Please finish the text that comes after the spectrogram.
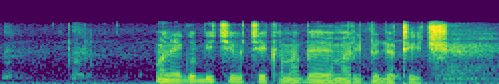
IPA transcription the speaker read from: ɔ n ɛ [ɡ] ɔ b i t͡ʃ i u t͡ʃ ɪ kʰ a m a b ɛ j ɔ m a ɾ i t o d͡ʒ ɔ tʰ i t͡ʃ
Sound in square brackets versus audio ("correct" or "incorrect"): correct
